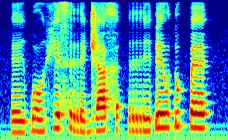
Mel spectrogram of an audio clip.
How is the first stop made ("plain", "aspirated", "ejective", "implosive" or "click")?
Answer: implosive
